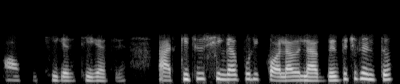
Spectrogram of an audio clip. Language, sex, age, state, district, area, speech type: Bengali, female, 60+, West Bengal, Nadia, rural, conversation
